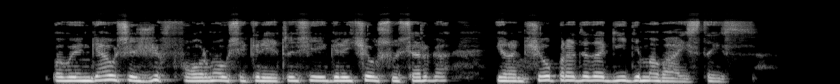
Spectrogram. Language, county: Lithuanian, Kaunas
